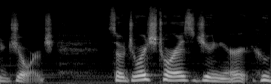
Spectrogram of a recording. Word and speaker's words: Jorge: is Hispanic in nature but his name is pronounced George so George Torres Jr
